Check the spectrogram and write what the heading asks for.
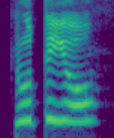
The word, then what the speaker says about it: Struthio: Struthio, pronunciation is struthio, ostrich, like O.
